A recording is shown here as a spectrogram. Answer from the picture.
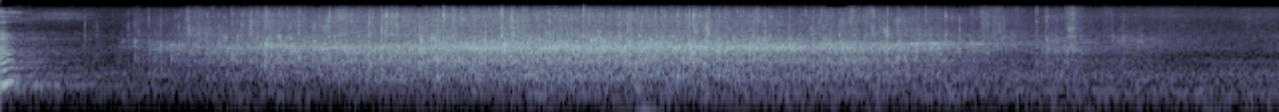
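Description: Audience applauding, swelling about a second in and dying away near the end.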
